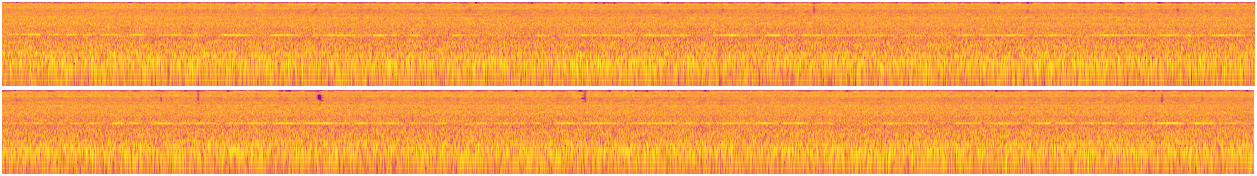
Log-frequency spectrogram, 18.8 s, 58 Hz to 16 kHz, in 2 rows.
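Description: Jet engines of a DC-8-73F freighter in Flight Simulator X, a steady broadband roar with a thin high whine held throughout, constant and fairly loud, with no talking.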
